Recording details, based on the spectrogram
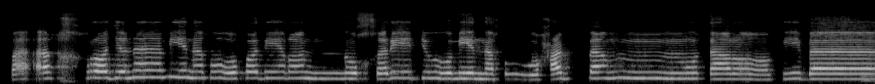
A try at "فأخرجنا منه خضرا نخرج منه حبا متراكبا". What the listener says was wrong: Ini bilang minhunya selalu minehu. Ada ne-nya, sayang. PR, mine, nun sukunnya banyak mantul.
